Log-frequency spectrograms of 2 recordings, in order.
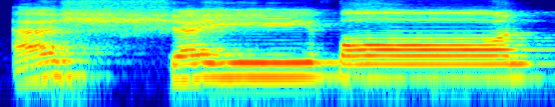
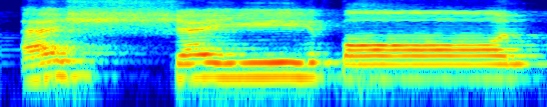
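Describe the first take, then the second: No difference in how they are said.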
